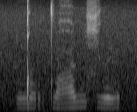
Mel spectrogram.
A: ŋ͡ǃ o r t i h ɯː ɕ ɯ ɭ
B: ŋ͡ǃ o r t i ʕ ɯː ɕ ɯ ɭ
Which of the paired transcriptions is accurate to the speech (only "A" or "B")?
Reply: B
